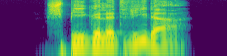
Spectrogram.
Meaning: second-person plural subjunctive I of widerspiegeln
- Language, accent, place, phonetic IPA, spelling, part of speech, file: German, Germany, Berlin, [ˌʃpiːɡələt ˈviːdɐ], spiegelet wider, verb, De-spiegelet wider.ogg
